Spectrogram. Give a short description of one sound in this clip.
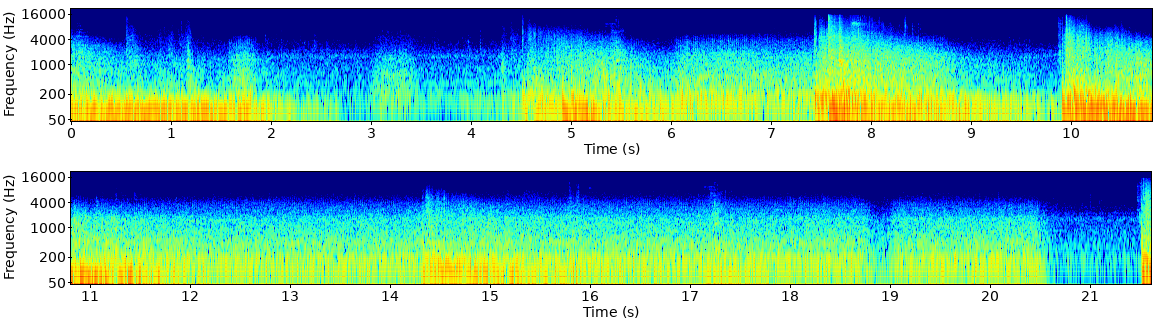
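A tank engine rumbles and tracks clank as the tank drives.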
